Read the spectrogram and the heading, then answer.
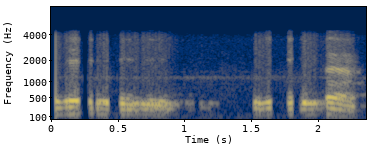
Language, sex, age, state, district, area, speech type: Hindi, male, 18-30, Uttar Pradesh, Azamgarh, rural, conversation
